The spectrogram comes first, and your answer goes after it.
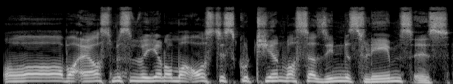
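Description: A man's voice: a little high, fairly even intonation, moderate pace, dry recording, clean studio sound, voice pushed up, lightly acted. A man voicing a weak, starving male villager who speaks limply and listlessly, in a comic storybook tale. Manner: limp, listless.

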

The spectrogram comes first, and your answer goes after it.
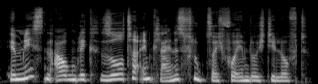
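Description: A woman narrating a children's audiobook in a lively, clear way. Her voice sits mid-range and the recording is close and dry. It is steady, scripted storytelling. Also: mid-range voice, moderate pace, no echo.

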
